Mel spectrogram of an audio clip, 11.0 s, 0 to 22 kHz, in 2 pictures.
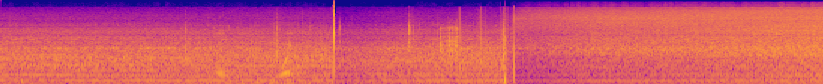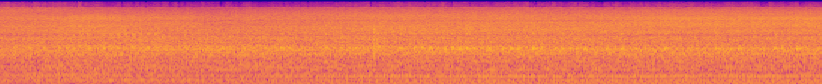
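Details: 2009 Scion xD idling with a faint quick repeating chirp about three or four times a second.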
